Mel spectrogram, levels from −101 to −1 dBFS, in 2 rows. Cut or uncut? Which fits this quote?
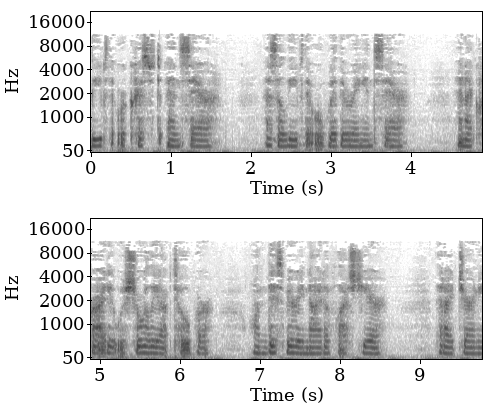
uncut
